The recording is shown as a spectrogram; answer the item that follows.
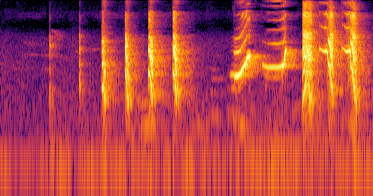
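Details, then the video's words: Talking pet parrot said to repeat "mummy papa" and "radhe radhe"; a few soft clicks build into sharp rhythmic chatter, then a drawn-out whistled rising note and a final quick burst of syllables. "Parrot talking mummy papa | Parrot talking radhe radhe | राधे राधे बोलने वाला तोता"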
